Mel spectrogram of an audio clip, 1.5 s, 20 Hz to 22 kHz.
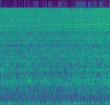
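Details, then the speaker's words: Ford Fairlane V8 with a new Holley 500 CFM carburetor and manual choke, started with the key, tach reading about 700 rpm (owner plans to raise it slightly): steady, even low rumble with no misses, knocks or hunting; smooth idle. "Pretty nice. Idle smooth."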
